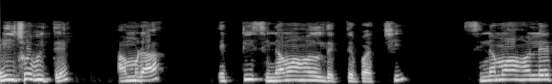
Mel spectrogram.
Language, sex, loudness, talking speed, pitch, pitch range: Bengali, male, -14 LUFS, 130 wpm, 195 Hz, 165-220 Hz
